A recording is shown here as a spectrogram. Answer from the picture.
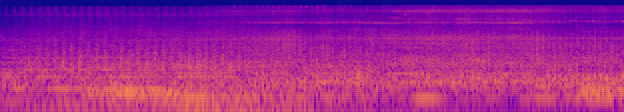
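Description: Helicopter running with its main rotor turning, a steady rhythmic rotor beat over turbine noise.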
